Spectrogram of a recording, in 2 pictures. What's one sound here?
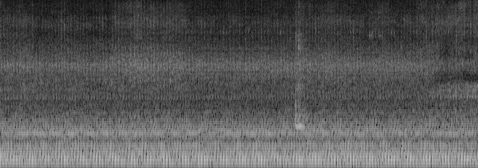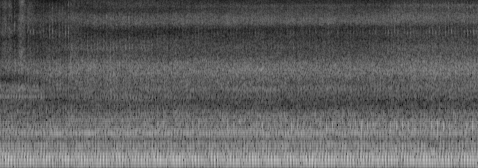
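A small boat's motor chugs steadily and loudly close by.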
